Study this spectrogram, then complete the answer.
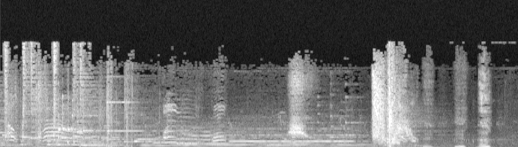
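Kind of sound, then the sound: animal, kitten meowing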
